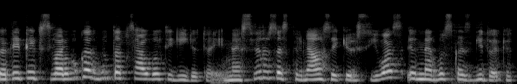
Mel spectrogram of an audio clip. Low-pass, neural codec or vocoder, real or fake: 10.8 kHz; codec, 32 kHz, 1.9 kbps, SNAC; fake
